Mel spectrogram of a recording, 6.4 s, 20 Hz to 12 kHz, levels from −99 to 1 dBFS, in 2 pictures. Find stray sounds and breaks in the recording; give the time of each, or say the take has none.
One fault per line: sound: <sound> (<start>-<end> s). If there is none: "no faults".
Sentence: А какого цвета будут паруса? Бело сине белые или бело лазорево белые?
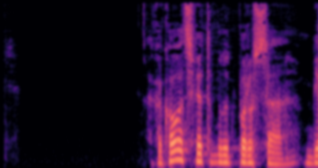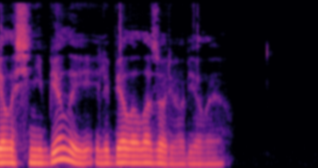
no faults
